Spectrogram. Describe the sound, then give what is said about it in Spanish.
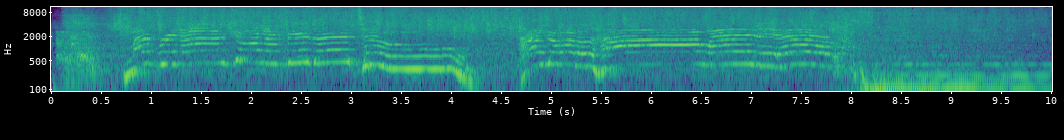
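A shower runs with a steady hiss of falling water while a voice sings sustained, wavering notes over it in two long phrases, followed by a low knock near the end. “Solo tienes que decirme quién es este que canta bajo la ducha.”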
